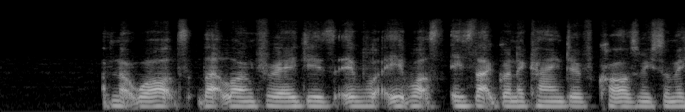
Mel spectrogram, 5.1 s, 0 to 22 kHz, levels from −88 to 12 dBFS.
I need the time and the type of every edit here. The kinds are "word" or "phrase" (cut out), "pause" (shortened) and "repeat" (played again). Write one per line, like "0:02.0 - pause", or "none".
none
